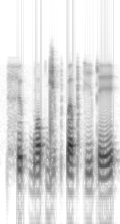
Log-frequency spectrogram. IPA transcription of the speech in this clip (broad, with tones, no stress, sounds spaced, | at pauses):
h ʏ˧ p b ɔ˨˥ p dʲ o˧ p k͡p ɐ˨˥ p k i˩˧˩ p ɾ e˨˥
